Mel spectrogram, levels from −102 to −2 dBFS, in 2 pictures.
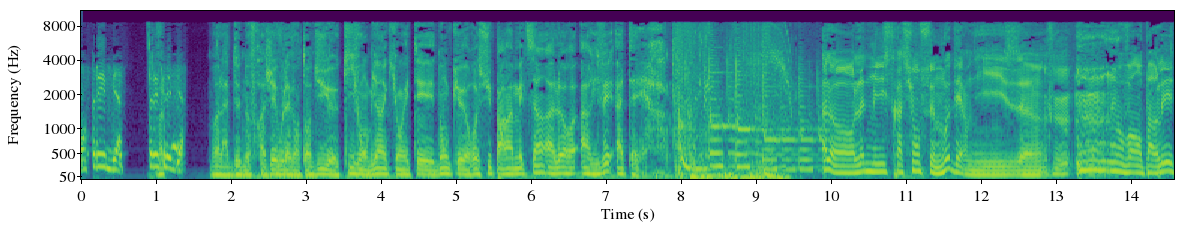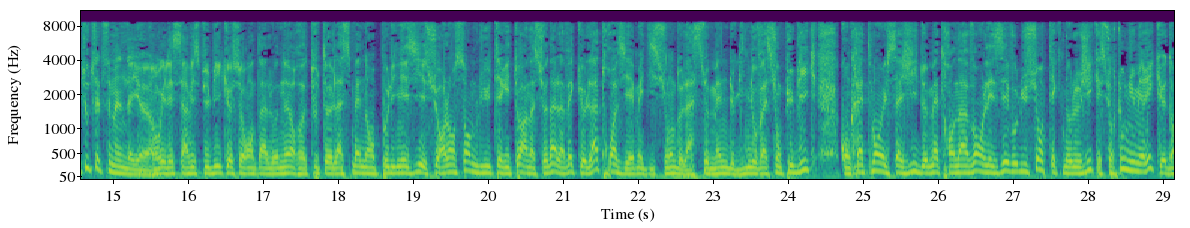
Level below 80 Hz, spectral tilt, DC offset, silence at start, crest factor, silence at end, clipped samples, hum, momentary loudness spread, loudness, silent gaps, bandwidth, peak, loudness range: -28 dBFS; -4.5 dB/octave; under 0.1%; 0 s; 10 dB; 0 s; under 0.1%; none; 3 LU; -14 LUFS; none; 9.2 kHz; -4 dBFS; 1 LU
